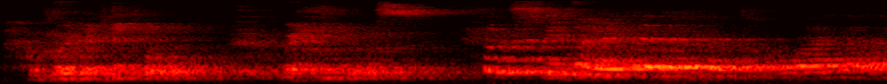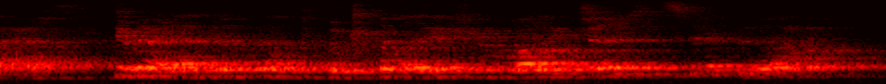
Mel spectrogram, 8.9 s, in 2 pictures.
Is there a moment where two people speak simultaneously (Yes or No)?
Yes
